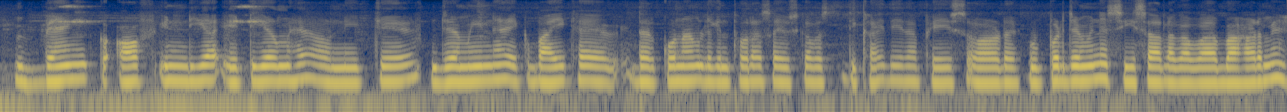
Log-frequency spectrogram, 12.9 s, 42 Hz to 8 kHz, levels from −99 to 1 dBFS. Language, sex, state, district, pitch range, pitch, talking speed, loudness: Hindi, male, Bihar, Supaul, 170-185 Hz, 180 Hz, 150 wpm, -22 LUFS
